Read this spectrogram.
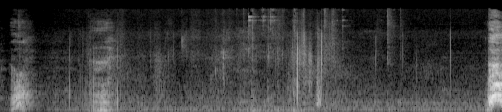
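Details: Pet dog barking repeatedly because she wants something and is annoyed at not being understood; a few short sharp barks at the start and a loud bark at the end, with quiet room sounds between.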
